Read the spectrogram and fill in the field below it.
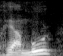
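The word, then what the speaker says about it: Réaumur: é a escala reamur que nós vamos pronunciar reamur né que a portugues de novo né E essa escala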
